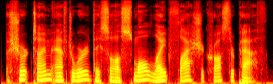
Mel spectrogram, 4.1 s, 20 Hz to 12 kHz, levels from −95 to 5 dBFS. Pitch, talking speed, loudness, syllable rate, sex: 120 Hz, 190 wpm, -19 LUFS, 4.1 syllables/s, male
